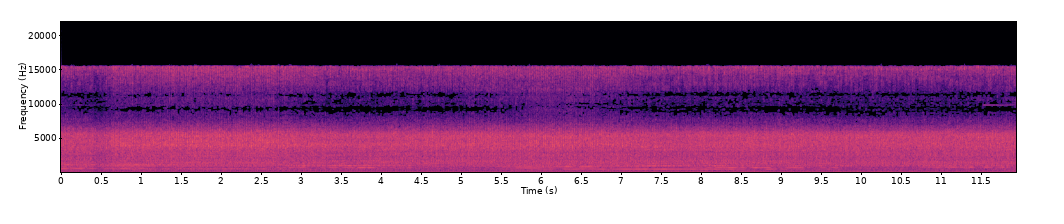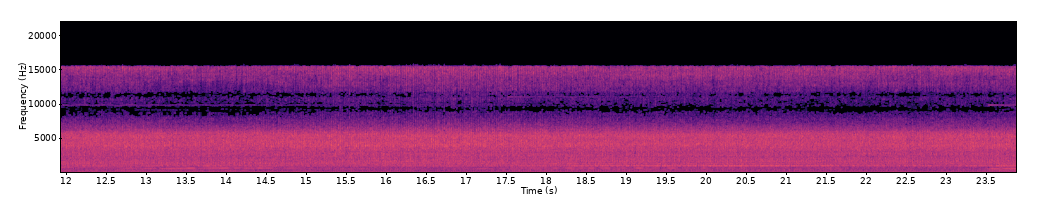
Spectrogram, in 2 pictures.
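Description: A tractor engine runs with a steady, deep rumble.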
